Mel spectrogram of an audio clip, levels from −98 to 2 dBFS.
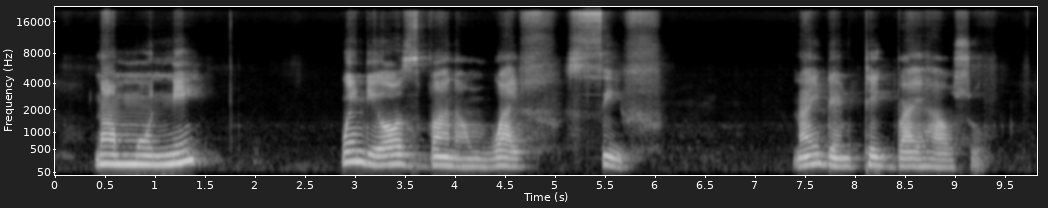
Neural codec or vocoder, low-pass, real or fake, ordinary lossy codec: autoencoder, 48 kHz, 128 numbers a frame, DAC-VAE, trained on Japanese speech; none; fake; none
